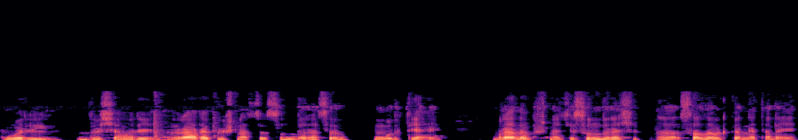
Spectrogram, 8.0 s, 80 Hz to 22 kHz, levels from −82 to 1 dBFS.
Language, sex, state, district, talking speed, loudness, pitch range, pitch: Marathi, male, Maharashtra, Pune, 115 wpm, -20 LUFS, 135-165 Hz, 145 Hz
